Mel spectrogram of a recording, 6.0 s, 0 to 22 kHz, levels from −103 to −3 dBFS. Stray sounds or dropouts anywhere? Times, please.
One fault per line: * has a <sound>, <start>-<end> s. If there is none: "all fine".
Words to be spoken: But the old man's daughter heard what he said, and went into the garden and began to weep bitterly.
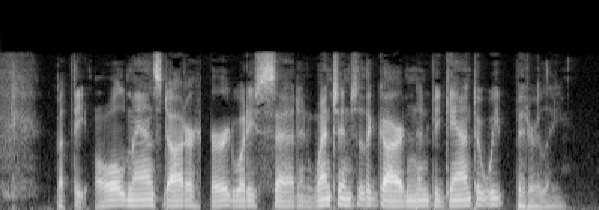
* has a dropout, 2.0-2.1 s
